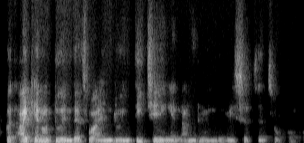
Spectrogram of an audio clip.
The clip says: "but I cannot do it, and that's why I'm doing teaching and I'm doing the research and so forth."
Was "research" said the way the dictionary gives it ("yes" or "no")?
no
